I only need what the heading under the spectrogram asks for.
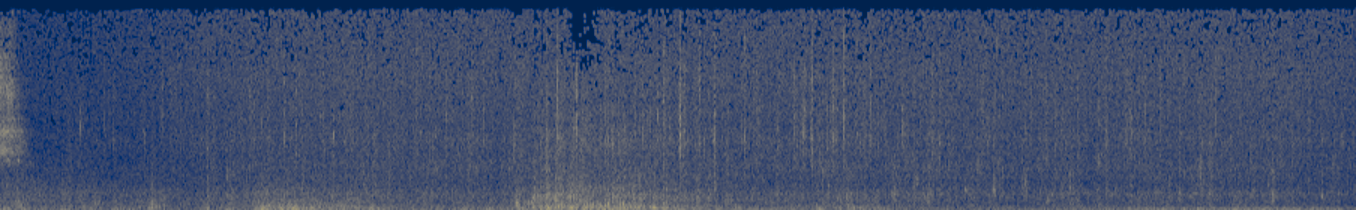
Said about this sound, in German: Lass dich auf den beruhigenden Geräuschen des Gewitters tragen.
